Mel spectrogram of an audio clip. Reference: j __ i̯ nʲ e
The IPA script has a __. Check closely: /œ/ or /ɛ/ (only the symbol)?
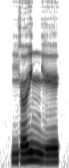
œ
